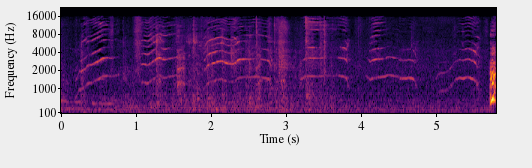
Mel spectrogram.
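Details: Heather, a Siberian Husky, giving birth: a run of thin, high squeaky whimpers, each rising then falling, some overlapping, keeps up for about six seconds over low room murmur, ending in one sharp louder squeal.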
